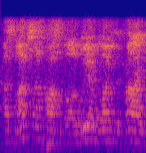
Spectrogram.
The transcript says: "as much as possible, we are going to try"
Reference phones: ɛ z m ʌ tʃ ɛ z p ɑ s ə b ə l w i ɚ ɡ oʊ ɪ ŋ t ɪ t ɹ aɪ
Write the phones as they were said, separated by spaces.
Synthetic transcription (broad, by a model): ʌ z m ʌ tʃ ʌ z p ɑ s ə b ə n w i ɚ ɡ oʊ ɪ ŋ t ɪ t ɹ aɪ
